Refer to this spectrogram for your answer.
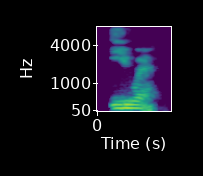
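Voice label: "iuHe", Proto-Indo-European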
